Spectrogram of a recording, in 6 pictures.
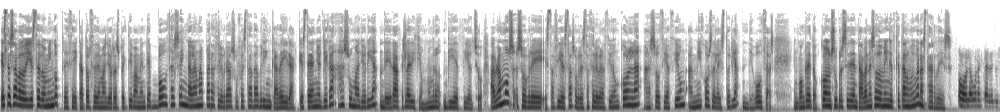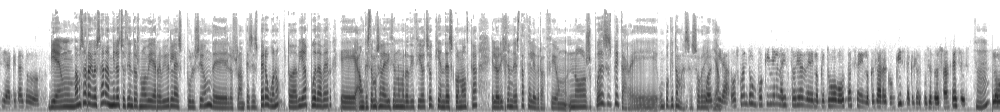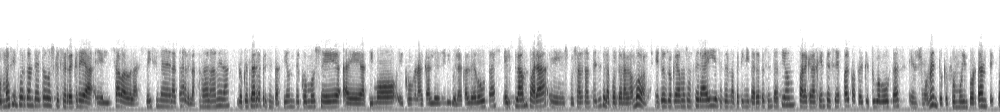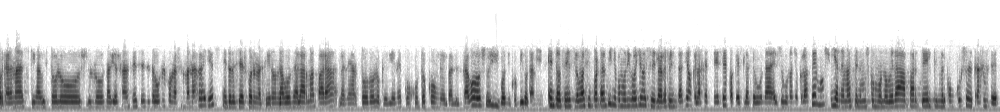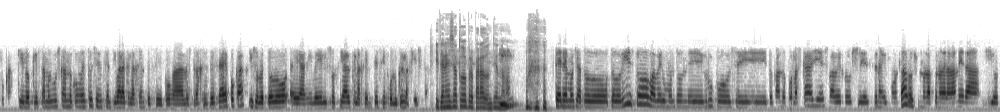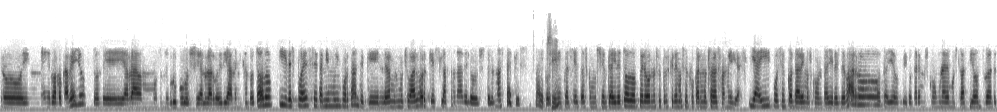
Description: Vigo Entrevista XVIII Festa da Brincadeira en Bouzas.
